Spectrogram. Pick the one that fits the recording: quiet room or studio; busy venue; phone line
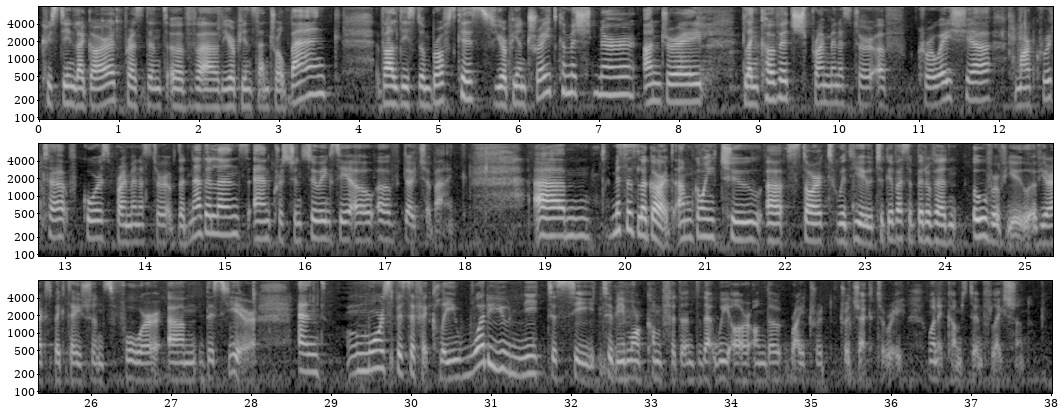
busy venue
